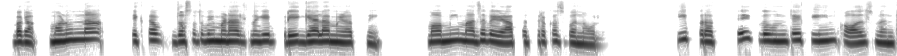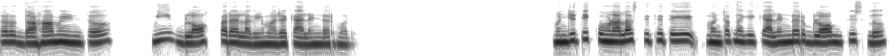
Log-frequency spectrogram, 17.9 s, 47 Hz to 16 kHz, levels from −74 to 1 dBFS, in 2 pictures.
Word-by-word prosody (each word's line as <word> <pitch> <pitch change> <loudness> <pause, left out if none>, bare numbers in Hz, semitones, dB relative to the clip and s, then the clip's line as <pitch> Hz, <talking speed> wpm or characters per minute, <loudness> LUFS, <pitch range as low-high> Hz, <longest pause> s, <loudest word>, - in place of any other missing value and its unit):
बघा, 205 -1 +2 0.2
म्हणून 225 +4 +4
ना, 275 +1 +1 0.3
एक 215 -2 -4
तर 245 - +2 0.2
जसं 215 +2 -2
तुम्ही 230 0 +1
म्हणालात 220 -2 +2
ना, 215 - 0
की 225 +1 +2
ब्रेक 200 +1 +1
घ्यायला 220 +1 +3
मिळत 200 -2 +2
नाही, 175 -1 -5 0.5
मग 215 +1 +1
मी 235 +2 +3
माझं 220 +2 +1
वेळापत्रकच 200 +1 -2
बनवलं, 165 -5 -2 0.7
की 275 - -2
प्रत्येक 225 +6 -2
2-3 230 +1 +1
कॉल्स 190 +1 -1
नंतर 200 +2 0
10 180 +3 +3
मिनिटं 200 0 +1 0.4
मी 255 +4 -1
ब्लॉक 185 +2 +1
करायला 200 -4 +2
लागले 170 0 -1
माझ्या 175 0 +1
कॅलेंडरमध्ये. 170 -1 -2 2.0
म्हणजे 210 +3 +4
ते 280 - +1
कोणालाच 230 +1 +4
तिथे 240 +1 -2
ते 230 0 +2 0.2
म्हणतात 205 +2 +1
ना, 220 - +2
की 210 0 -1
कॅलेंडर 205 +3 +2
ब्लॉक 195 -1 +3
दिसलं, 195 -5 -3
210 Hz, 145 wpm, -21 LUFS, 190-225 Hz, 2.0 s, म्हणून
